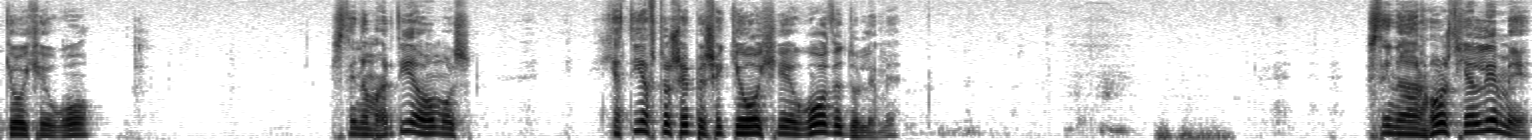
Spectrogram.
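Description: An elderly man speaks with animation into a close microphone, with pauses.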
